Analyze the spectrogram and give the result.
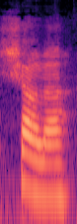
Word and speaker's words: Shaalaa: Yeah, it's Shala. Shala of Avalon.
